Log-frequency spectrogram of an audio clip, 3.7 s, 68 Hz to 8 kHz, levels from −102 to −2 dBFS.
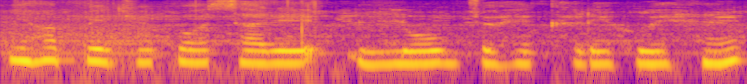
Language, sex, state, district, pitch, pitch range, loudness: Hindi, female, Himachal Pradesh, Shimla, 225 Hz, 220-240 Hz, -17 LUFS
